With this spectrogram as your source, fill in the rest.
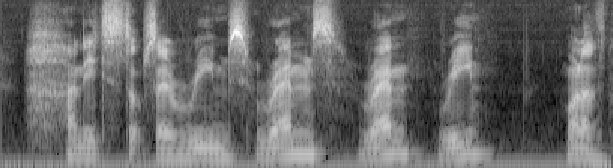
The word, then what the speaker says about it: Reims: finally lost a game reims Reims you pronounce that blahblah great i hadn't already I don't speak French Remz dreams raw Reims beat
